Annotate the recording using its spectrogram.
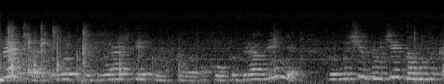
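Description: A woman speaking in Russian, with a few short claps at the very start.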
